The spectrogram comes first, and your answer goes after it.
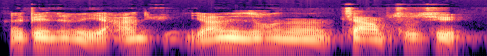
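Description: A man's voice: lowish voice, fast talker, darkish tone, breathy edge, muffled recording. A man hosting a podcast, retelling an old tale in a loose, casual way with frequent restarts. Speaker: podcast host, screenwriter-director. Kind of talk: casual storytelling commentary.

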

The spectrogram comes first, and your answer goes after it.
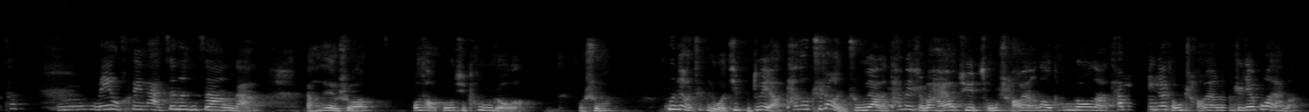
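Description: Woman telling a hospital story, lively. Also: high-pitched, fast, slight background noise. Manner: lively storyteller who laughs often. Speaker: obstetrician and podcast co-host. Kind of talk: casual chat, telling a work story. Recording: roomy, slightly dull recording.

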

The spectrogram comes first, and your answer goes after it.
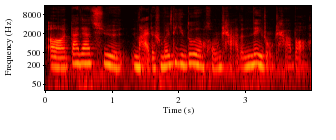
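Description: A woman's voice: mid-range voice, steady tone, moderate pace, darkish tone, a little hiss or hum. A Chinese woman, chatting as a podcast co-host, laughing often, padding her talk with fillers and mixing in English words. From China. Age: 20s. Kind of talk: casual storytelling chat.

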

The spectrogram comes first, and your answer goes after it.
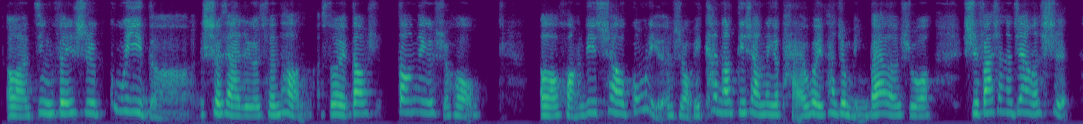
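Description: A woman's voice: a little high, a little fast, fairly bright tone, poor audio. A woman hosting a podcast, chattily retelling drama scenes and thinking aloud about hidden motives, with lots of fillers. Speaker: podcast host. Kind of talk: casual plot recap and analysis.

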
